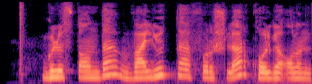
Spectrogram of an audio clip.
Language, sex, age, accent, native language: Uzbek, male, 18-24, Surxondaryo, Uzbek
